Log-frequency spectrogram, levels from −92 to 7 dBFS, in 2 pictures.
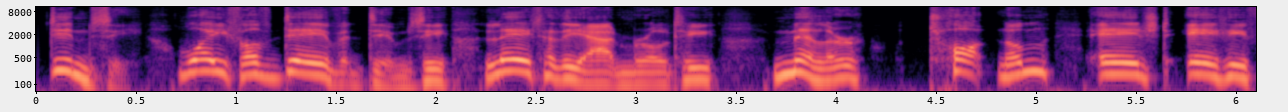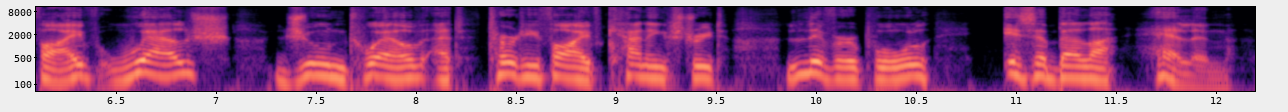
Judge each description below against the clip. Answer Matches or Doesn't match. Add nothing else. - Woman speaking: Doesn't match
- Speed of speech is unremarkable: Doesn't match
